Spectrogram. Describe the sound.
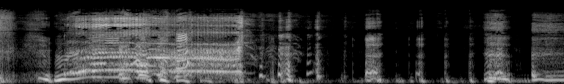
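A voice imitates someone screaming into a snorkel: a loud, strained, hollow wail lasting a couple of seconds, followed by a string of short, choppy grunts and honks.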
